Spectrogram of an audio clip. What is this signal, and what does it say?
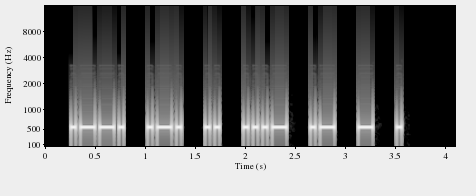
Morse code, heard as a keyed tone, about 25 wpm, spaced as for 20 wpm, 550 Hz. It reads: PRIVATE
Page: news-headlines-in-morse-code-at-20-wpm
